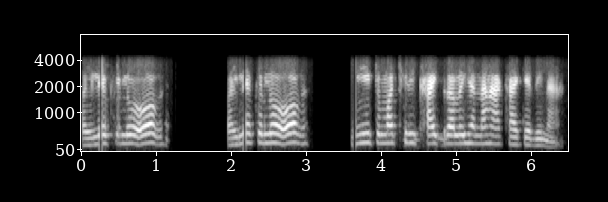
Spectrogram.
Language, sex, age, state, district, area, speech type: Maithili, female, 60+, Bihar, Sitamarhi, rural, conversation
